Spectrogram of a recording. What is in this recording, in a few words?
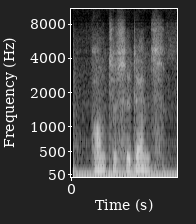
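"antecedent", Dutch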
